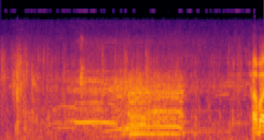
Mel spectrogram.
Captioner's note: cattle mooing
